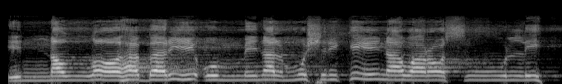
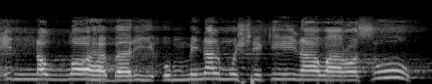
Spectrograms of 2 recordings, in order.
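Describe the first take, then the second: First: The final word ends with an 'ih' sound. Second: The final word ends with an 'ah' sound. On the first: God disowns the idolaters and also the Messenger. The speaker calls it wrong. "Ada orang baca Quran salah" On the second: God and the Messenger both disown the idolaters. The speaker calls it right. "Yang benar bacanya"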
